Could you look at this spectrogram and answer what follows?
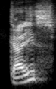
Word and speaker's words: Guise: agenda to ms karen i'm going to say guys but i've probably got that wrong from red lake senior high um as guys welcome to the committee please correct the chair in the pronunciation of your name if need be and uh share your testimony okay well thank you and you actually got my last name correct um boujou karen indignikas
